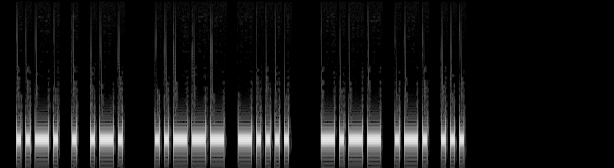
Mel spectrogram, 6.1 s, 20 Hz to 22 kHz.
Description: Morse code, heard as a keyed tone, about 29 wpm, 700 Hz. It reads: FER 26 YRS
